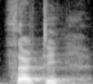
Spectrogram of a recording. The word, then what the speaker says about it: thirty: thirteen y sharp y fíjense ustedes la pronunciación como acá tiene el acento y acá no hay acento es karting 13 sarchí 30 thirteen thirty no es lo mismo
